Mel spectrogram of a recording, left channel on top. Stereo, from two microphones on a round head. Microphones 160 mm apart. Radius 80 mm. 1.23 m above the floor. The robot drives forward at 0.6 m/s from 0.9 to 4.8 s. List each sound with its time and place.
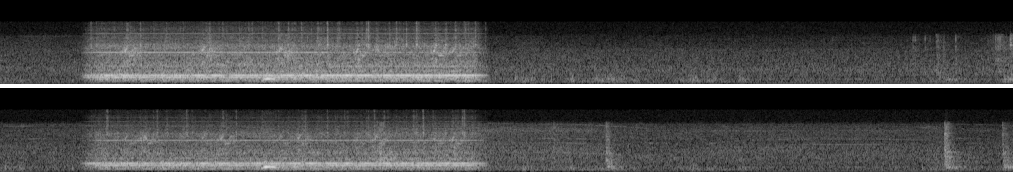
2.6 s breathing: 70° right (ahead or behind), 1.4 m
